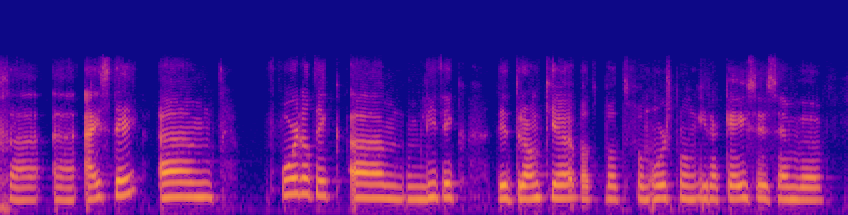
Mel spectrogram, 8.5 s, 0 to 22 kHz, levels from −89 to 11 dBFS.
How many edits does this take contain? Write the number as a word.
two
